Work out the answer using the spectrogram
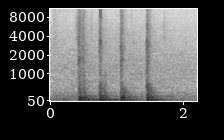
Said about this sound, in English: Stomp.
